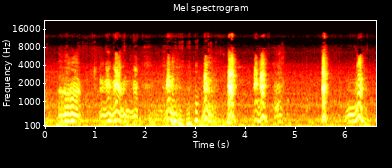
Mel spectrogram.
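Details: Angry puppy barking in short, sharp, high yapping bursts, about eight irregular barks over several seconds, some with a whining, tonal edge, against a faint background hum.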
